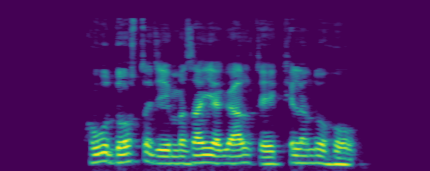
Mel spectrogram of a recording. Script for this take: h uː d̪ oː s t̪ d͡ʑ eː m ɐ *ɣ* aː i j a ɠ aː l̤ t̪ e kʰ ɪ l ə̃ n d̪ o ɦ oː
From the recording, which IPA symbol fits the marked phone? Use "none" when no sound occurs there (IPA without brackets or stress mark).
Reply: z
